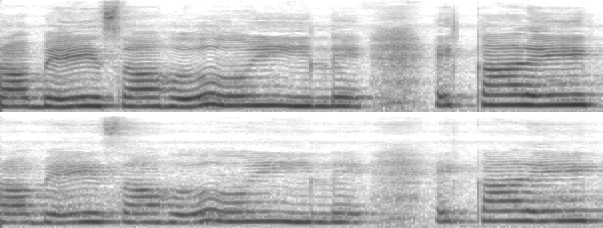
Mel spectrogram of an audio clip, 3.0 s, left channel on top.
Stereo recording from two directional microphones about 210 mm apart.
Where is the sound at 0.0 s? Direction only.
45° left (ahead or behind).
